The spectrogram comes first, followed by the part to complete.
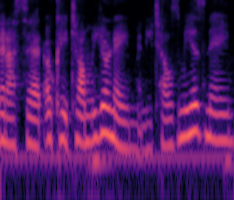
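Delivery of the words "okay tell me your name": ordinary talk, nothing marked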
